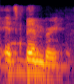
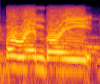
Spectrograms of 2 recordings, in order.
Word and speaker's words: Bembry: Google pronunciation. It's Bembry. Brembry. Bimbry. It's that simple. Bimbry. Brembry. Not Barimbry. Just two syllables.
